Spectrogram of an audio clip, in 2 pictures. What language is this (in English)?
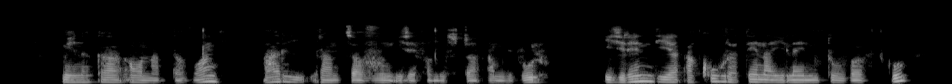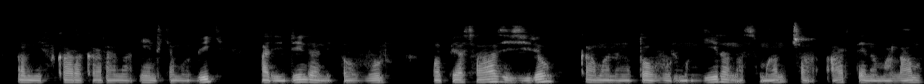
Malagasy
